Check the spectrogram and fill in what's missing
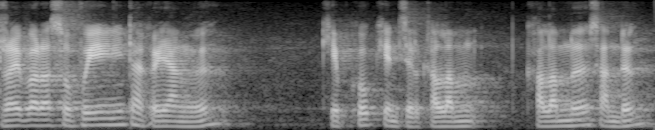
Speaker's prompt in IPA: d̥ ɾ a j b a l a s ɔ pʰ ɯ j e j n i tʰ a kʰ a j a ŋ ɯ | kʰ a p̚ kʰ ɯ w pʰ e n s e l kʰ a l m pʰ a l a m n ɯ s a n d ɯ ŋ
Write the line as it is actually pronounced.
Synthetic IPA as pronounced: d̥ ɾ a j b a ɾ a s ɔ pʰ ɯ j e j n i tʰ a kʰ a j a ŋ ɯ | kʰ e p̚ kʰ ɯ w kʰ e n s e l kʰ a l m kʰ a l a m n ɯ s a n d ɯ ŋ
